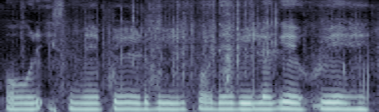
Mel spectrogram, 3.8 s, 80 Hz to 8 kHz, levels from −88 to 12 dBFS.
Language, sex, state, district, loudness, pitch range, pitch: Hindi, male, Uttar Pradesh, Saharanpur, -14 LUFS, 160-170 Hz, 165 Hz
